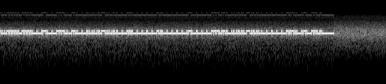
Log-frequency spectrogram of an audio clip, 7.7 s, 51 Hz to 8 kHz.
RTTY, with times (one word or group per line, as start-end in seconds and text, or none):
0.0-0.1 …
0.2-0.4 DX
0.5-0.9 DE
1.2-3.8 HL5RNA
4.3-6.1 HL5RNA
6.3-6.4 K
